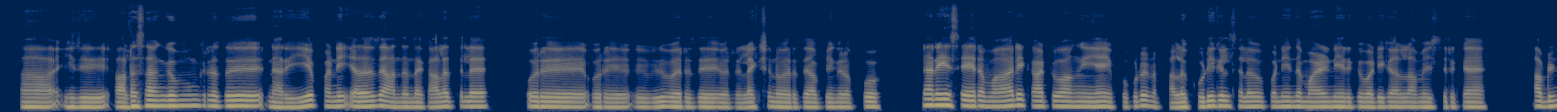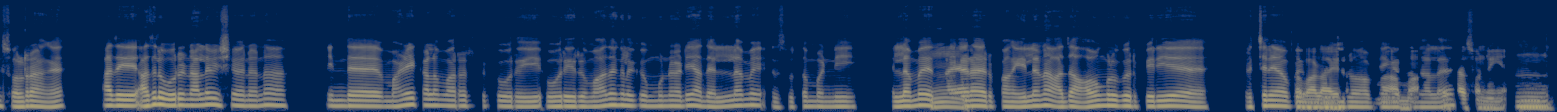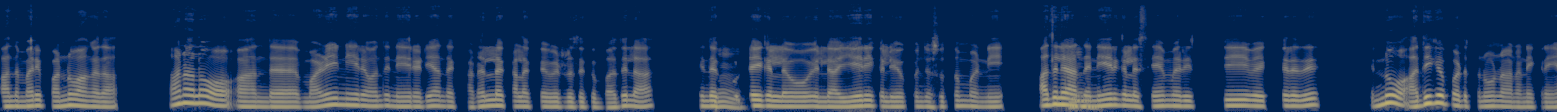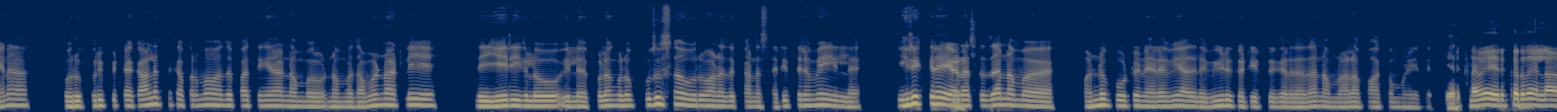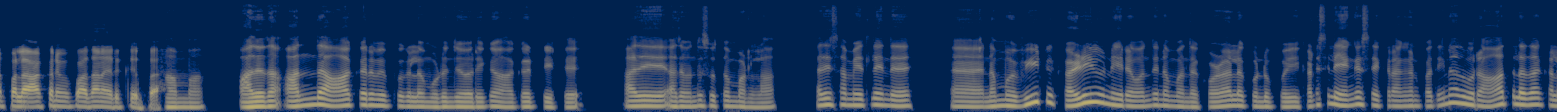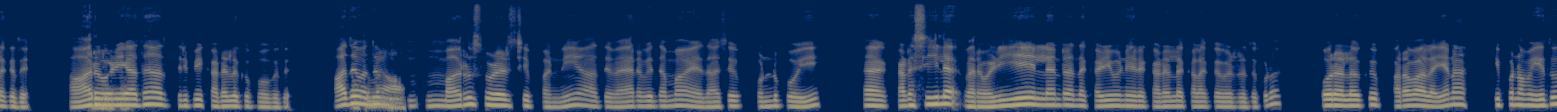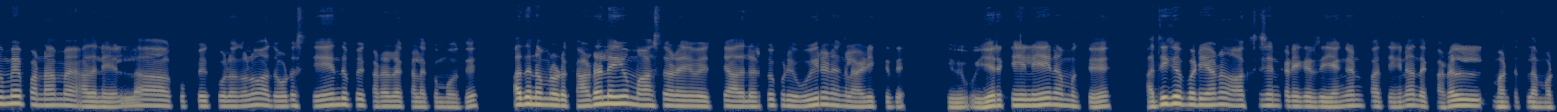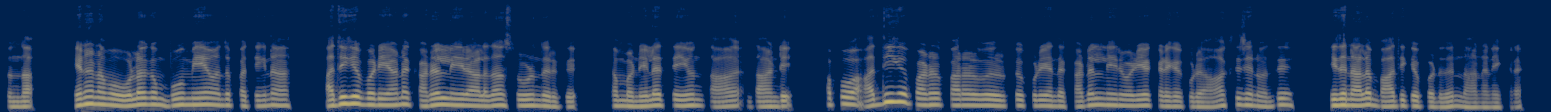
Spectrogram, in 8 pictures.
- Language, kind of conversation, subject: Tamil, podcast, தண்ணீர் சேமிப்புக்கு எளிய வழிகள் என்ன?
- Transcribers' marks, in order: in English: "எலக்சன்"; other background noise; tapping; "குட்டைகள்ளையோ" said as "குட்டைகள்ளோ"; "சேகரிச்சு" said as "சேமரிச்சு"; laughing while speaking: "இருக்கிற இடத்தை தான் நம்ம"; in English: "ஆக்ஸிஜன்"; "பரப்பளவு" said as "பரப்பரவு"; in English: "ஆக்ஸிஜன்"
